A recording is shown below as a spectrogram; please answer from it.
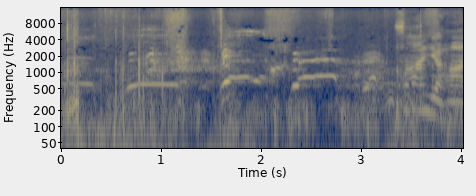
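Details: Siberian huskies at a Lapland husky farm in Rovaniemi, Finland, making a busy mix of short yips, whines and brief howls from several dogs at once, with scattered clattering noise.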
